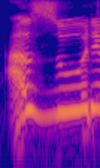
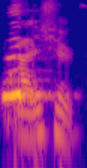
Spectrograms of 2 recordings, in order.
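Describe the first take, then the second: First: It is said with a Brazilian Portuguese accent. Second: It is said with an American English accent. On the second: "se eu estivesse nos Estados Unidos eu falaria Azure"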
